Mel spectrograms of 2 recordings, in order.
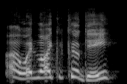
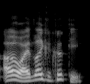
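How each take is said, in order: First: High-pitched mock English accent. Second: Said in the usual way. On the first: Shown as a demonstration. Guest shows how England rubbed off on them, mock English accent. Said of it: "uh, an English accent". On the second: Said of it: "What would that sound like with".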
